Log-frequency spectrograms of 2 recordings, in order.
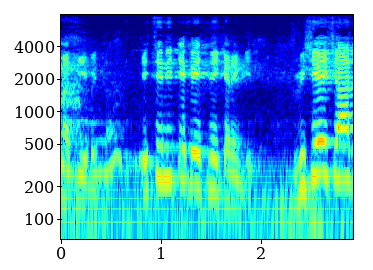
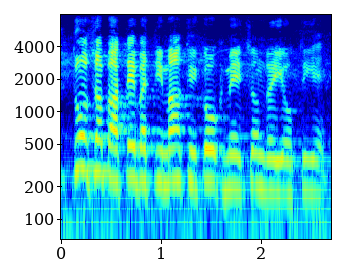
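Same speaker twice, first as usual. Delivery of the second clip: normal talking voice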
